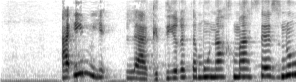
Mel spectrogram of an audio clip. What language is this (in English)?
Hebrew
